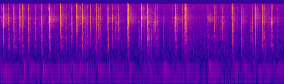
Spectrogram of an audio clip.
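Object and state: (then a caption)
Plastic computer keyboard being typed on. Fingertips and painted nails of both hands type quickly on a full-size black plastic computer keyboard resting on a white fur rug. A rapid run of around thirty sharp, bright plastic clicks sounds over a steady low hum, each keystroke cutting off almost instantly.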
